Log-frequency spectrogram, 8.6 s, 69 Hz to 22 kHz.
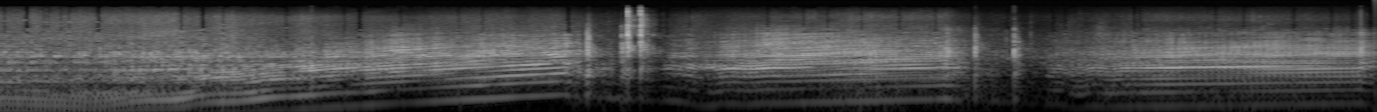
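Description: Subaru WRX 2.0-litre turbocharged flat-four accelerating hard away through the gears. The engine note rises steadily, drops at two gear changes, then climbs again, with brief sharp pops at each shift.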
